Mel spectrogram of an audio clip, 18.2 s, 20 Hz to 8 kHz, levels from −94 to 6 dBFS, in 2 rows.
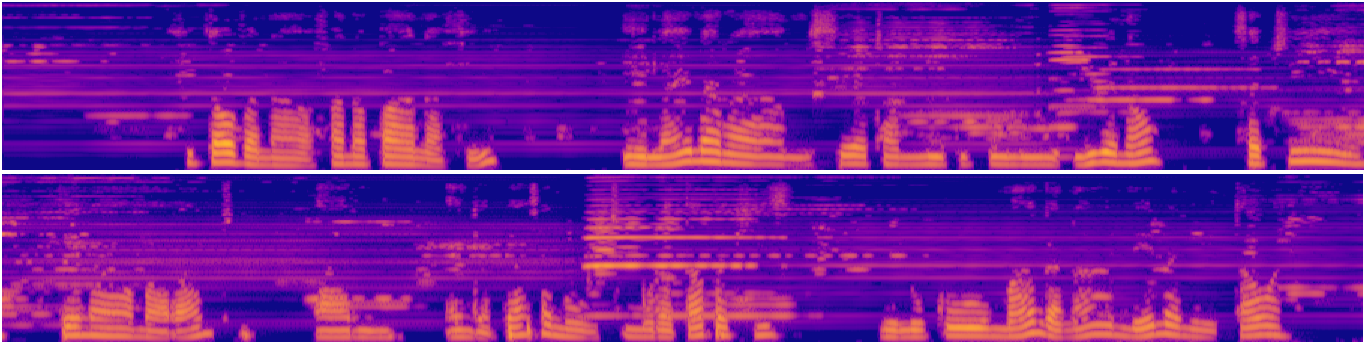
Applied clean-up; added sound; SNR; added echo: classical method spectral subtraction.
